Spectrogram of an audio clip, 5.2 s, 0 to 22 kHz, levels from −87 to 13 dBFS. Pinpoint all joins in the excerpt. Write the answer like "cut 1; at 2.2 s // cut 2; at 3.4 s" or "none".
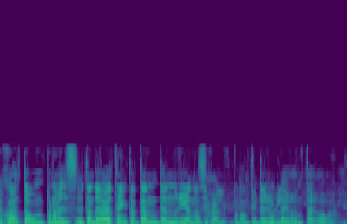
none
